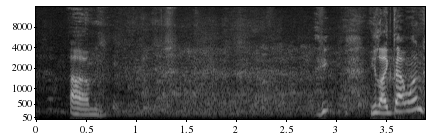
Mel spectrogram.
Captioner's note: audience laughter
